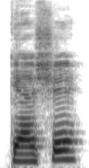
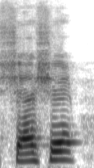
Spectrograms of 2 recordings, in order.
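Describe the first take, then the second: First: The word begins with a k sound. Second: The word begins with an sh sound. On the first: "कैशे is right word" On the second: "इसे कुछ लोग बोलते हैं शैशे"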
